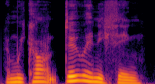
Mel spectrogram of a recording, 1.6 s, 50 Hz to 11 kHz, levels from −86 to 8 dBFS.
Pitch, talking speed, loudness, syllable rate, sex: 145 Hz, 195 wpm, -17 LUFS, 5.2 syllables/s, male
